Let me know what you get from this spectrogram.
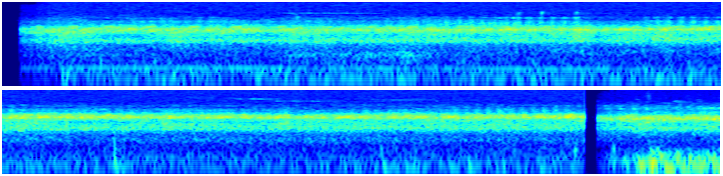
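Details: Dense frog chorus from a mountain lake, Karagöl in the Amanos Mountains of Hatay, Turkey, frogs described as in full swing; unbroken overlapping croaks and rattling trills, a faint low hum early on, a short dropout near the end.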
